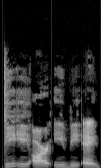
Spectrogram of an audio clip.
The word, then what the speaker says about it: dereva: So like driver in English is spelled Dereva and is said dereva, because that's how they would say it.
